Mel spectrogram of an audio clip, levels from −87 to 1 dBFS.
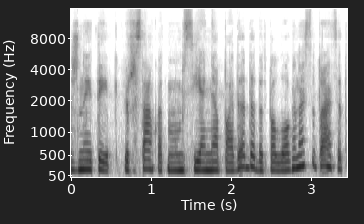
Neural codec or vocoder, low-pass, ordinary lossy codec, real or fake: none; 14.4 kHz; Opus, 24 kbps; real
